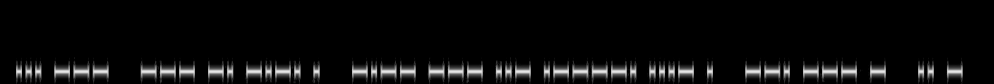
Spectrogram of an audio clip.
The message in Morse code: SO ONCE YOU'VE GOT IT

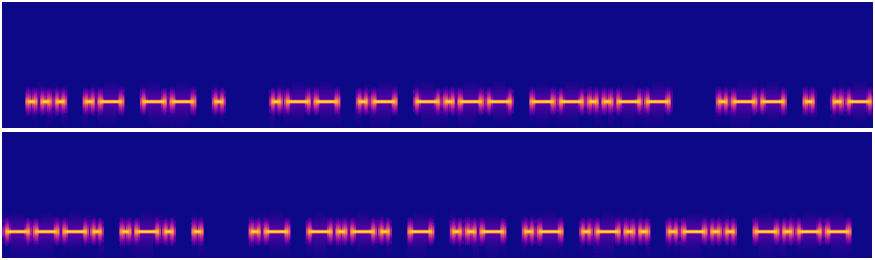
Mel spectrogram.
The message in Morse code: SAME WAY, WE'RE ACTUALLY

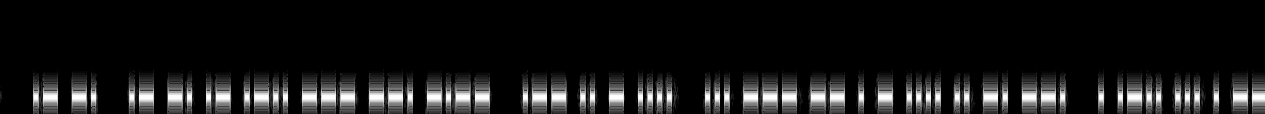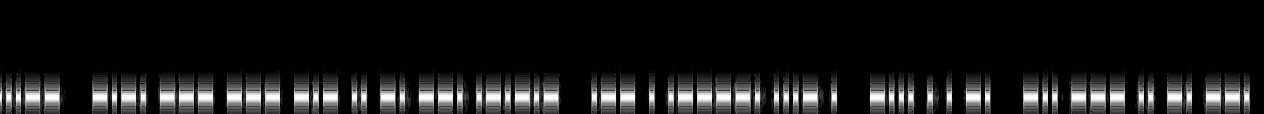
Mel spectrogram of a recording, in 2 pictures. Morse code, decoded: AN ANALOGY WITH SOMETHING ELSE, COOKING. WE'VE BEEN DOING

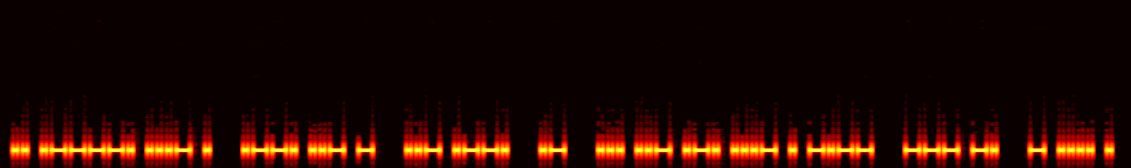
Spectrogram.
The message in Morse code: I'VE PUT UP A SURVEY ON THE

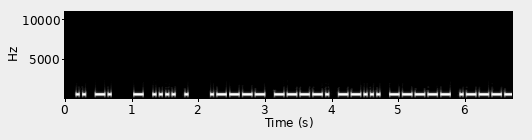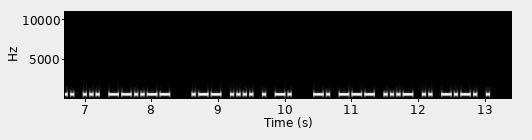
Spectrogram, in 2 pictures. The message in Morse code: IN THE 1970'S, WHEN NOVICE

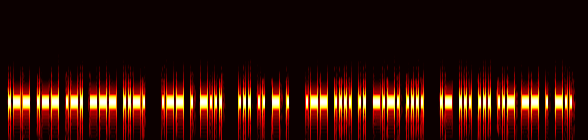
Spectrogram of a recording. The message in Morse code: WWROF WEB SITE WHICH ASSUMED

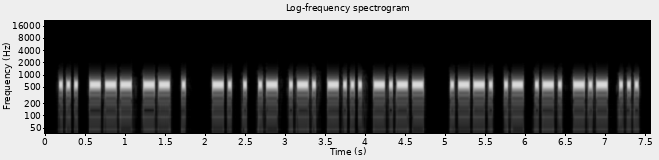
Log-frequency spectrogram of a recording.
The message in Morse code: SOME NEARBY PARKS

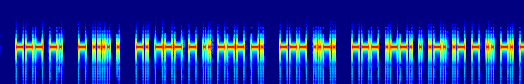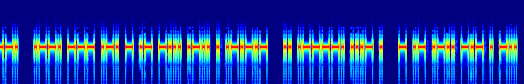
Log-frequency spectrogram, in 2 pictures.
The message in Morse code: ON THE NOTION OF OPERATING PORTABLE. I'VE TALKED

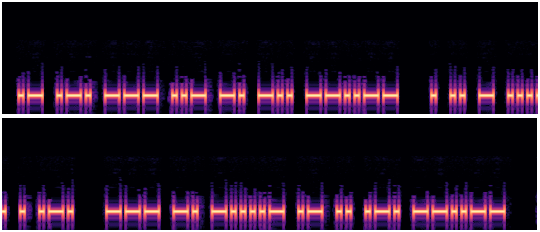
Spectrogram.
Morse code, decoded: AROUND, EITHER ON-AIR,

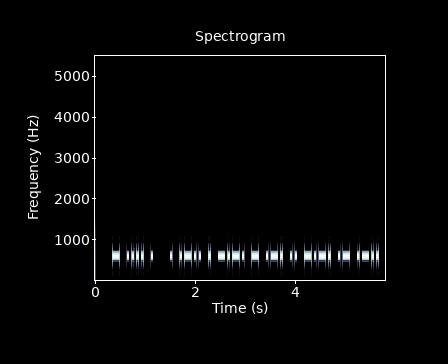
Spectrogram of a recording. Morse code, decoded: THE ELECTRICAL

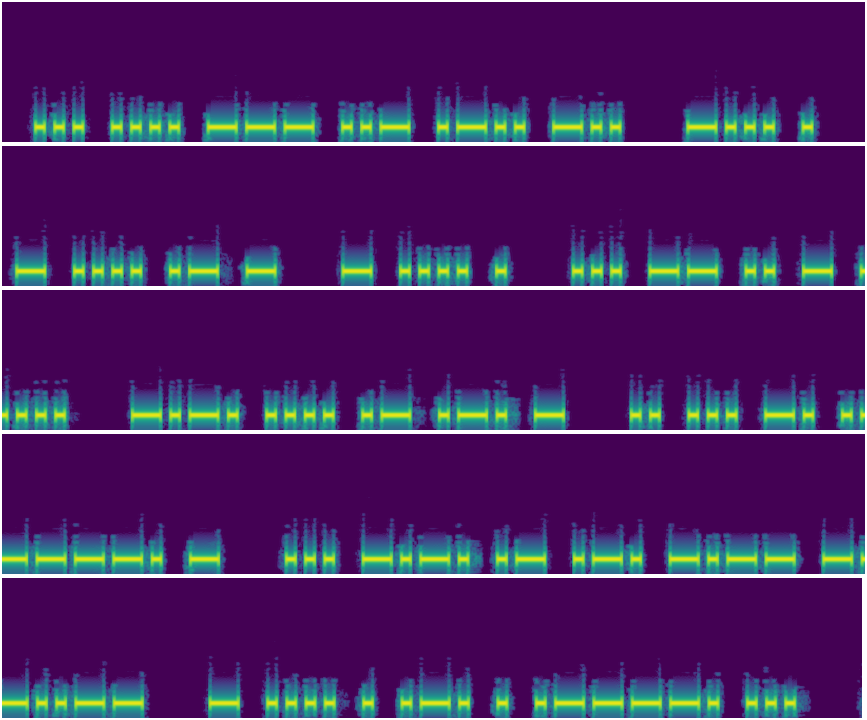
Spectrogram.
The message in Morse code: SHOULD BE THAT THE SMITH CHART ISN'T SCARY, THERE'S

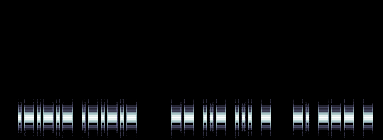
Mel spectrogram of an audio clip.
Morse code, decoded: .. MUST NOT

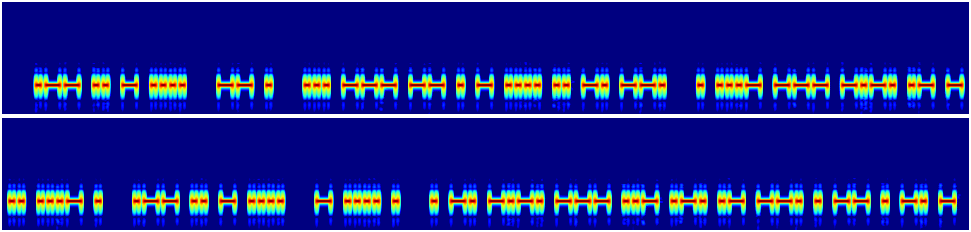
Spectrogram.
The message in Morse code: WITH ME SOMETHING EVOCATIVE WITH THE ENCOURAGEMENT

